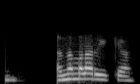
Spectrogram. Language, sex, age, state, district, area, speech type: Malayalam, female, 30-45, Kerala, Palakkad, urban, conversation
